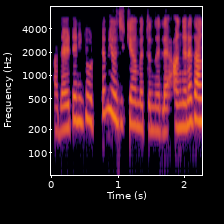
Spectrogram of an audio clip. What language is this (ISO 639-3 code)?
mal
